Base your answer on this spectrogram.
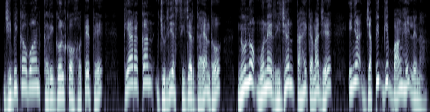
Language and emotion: Santali, happy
